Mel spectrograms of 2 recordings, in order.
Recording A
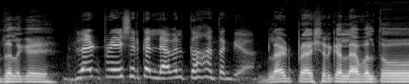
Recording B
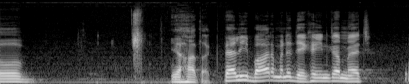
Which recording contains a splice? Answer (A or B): B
